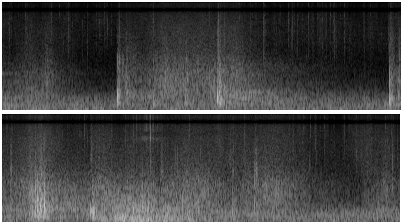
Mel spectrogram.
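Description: A torch crackles and burns.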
